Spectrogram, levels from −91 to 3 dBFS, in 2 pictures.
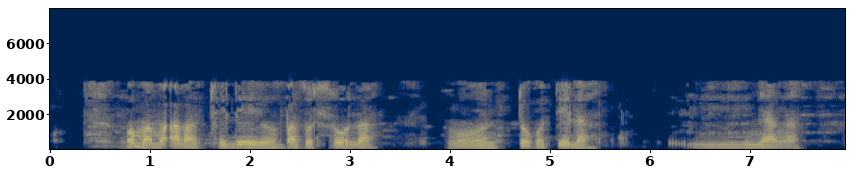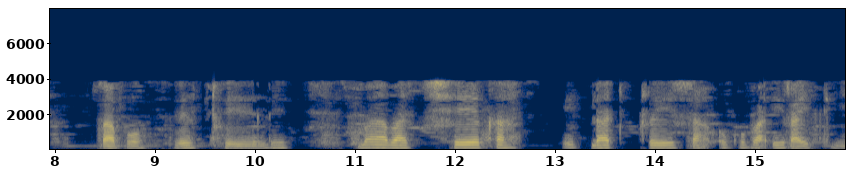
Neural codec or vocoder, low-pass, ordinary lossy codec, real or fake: none; 7.2 kHz; AAC, 16 kbps; real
